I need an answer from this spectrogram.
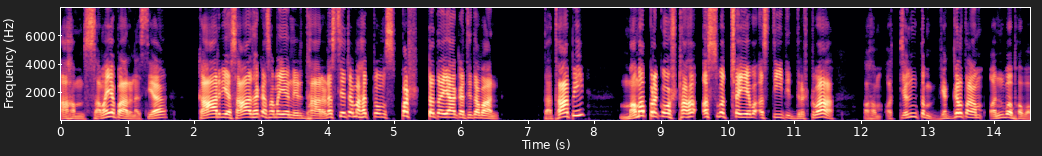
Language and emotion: Sanskrit, angry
